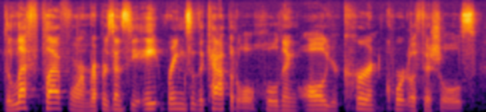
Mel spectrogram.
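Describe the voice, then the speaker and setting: A man's voice: a little high, a little fast, sharp tone. A man narrating fan fiction expressively as a streamer, mixed with casual chat. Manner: stumbles over words while reading aloud, self-deprecating.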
